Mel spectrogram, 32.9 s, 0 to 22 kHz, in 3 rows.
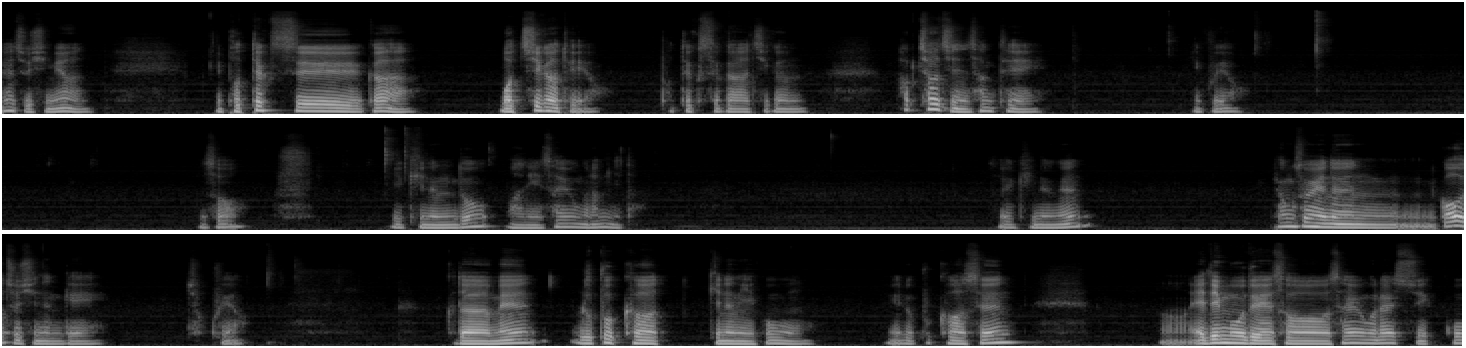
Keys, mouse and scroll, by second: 5.5 typing, 8.8-9.9 typing, 13.8 typing, 23.9 Tab, 29.8 Tab.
